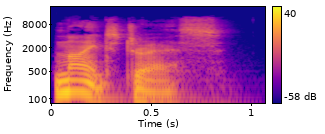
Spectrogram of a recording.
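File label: "nightdress", English, British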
